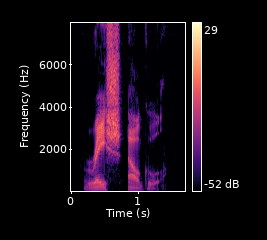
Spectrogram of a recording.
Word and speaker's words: Ra's al Ghul: But in many iterations of the character, it is pronounced Ra's al Ghul.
